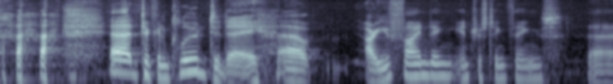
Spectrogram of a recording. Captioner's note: laughter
